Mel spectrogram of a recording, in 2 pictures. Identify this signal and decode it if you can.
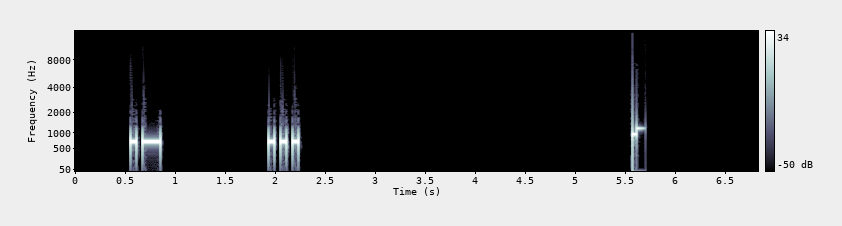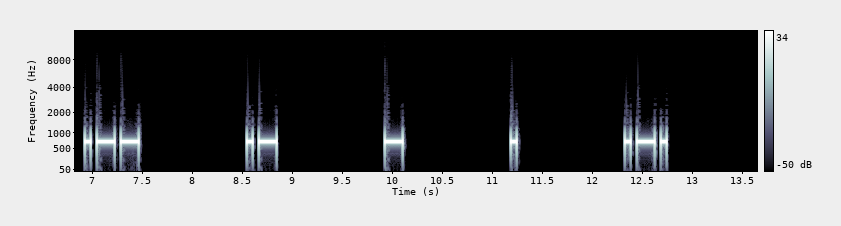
Morse code, heard as a keyed tone, about 20 wpm, spaced as for 7 wpm, 700 Hz. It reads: AS WATER
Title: 6x Character Spacing - Top 100 Words - 20wpm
